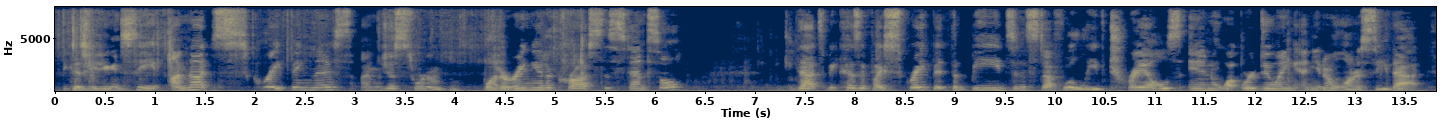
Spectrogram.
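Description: Explaining a craft technique step by step on a live stream, this woman instructor is relaxed and chatty, using many fillers and small hiccups. She speaks at a measured pace in a lowish voice, and there is slight hiss or hum.

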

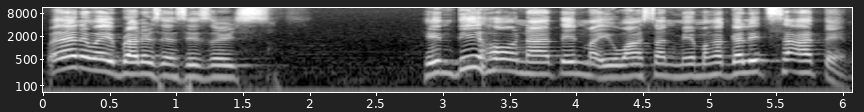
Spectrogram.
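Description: A male pastor's Sunday sermon in a church mixes Tagalog with English. He preaches with animation, often asks for an amen, and swings between loud bursts and soft asides. His voice is high-pitched and his delivery unhurried.

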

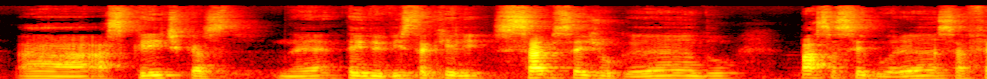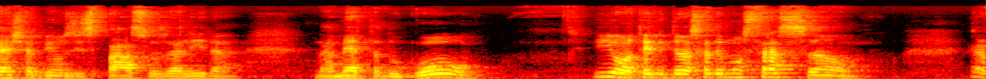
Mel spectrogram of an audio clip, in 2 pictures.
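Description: A man in his forties, a football fan vlogger from Brazil, chatting to camera in a small room, enthusiastic and rambling with many restarts. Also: mid-range voice. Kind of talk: casual fan commentary to camera.

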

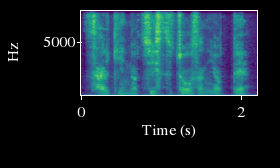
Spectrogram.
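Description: A man giving soft, breathy pillow-talk narration of a scripted lecture, calm and soothing, as if lulling someone to sleep. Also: low voice, a little hiss or hum. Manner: calm, soothing, measured bedtime delivery.

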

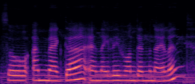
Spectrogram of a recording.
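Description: A woman's voice: medium pitch, moderate pace, dull audio. A woman from Poland speaking candidly in an interview while seated in a garden. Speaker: podcast host, interviewee. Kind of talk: interview talk. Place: garden, outdoors. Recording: faint music under the voice. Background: music.

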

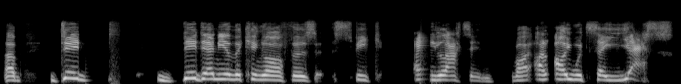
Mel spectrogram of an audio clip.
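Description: This host is a man with a high, slightly slow and somewhat bright voice, speaking English as his first language. His casual video-call chat wanders, full of restarts, fillers and frequent "right?" checks. There's no echo, though the call audio sounds dull and lo-fi.

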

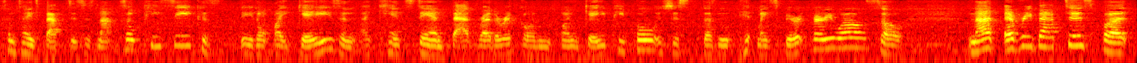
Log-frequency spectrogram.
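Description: A middle-aged psychic livestream host speaks in a lowish, expressive voice at a moderate pace, her casual chat rambling and repeatedly trailing off before restarting. A phone camera at arm's length films her in a small room against a plain wall, with a noisy background.

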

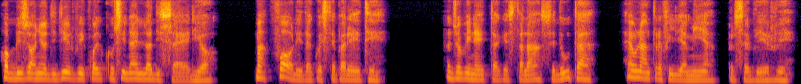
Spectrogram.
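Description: A man's voice: medium pitch, moderate pace, a little mellow, lightly acted. A man reading an audiobook, voicing a poor middle-aged captain who talks in a theatrical, fawning and bitterly ironic way.

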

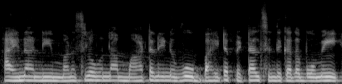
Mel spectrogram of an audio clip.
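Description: A woman retelling a TV serial episode, reading every character's lines in her own steady voice. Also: lowish voice, fast talker, lo-fi sound. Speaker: serial recap narrator.

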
